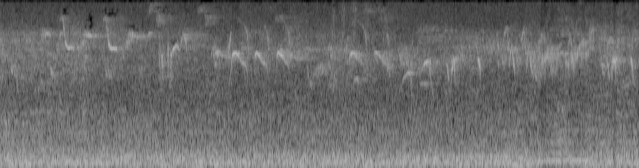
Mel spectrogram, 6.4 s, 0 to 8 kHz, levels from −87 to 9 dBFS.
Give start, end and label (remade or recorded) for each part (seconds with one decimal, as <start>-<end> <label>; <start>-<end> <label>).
0.0-5.4 recorded; 5.4-5.9 remade; 5.9-6.4 recorded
